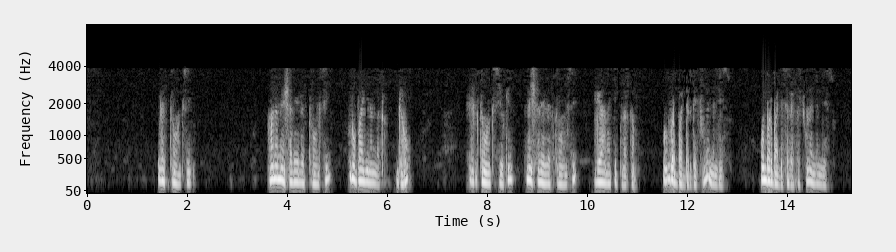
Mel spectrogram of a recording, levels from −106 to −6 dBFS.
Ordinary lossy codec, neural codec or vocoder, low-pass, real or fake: AAC, 16 kbps; none; 7.2 kHz; real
